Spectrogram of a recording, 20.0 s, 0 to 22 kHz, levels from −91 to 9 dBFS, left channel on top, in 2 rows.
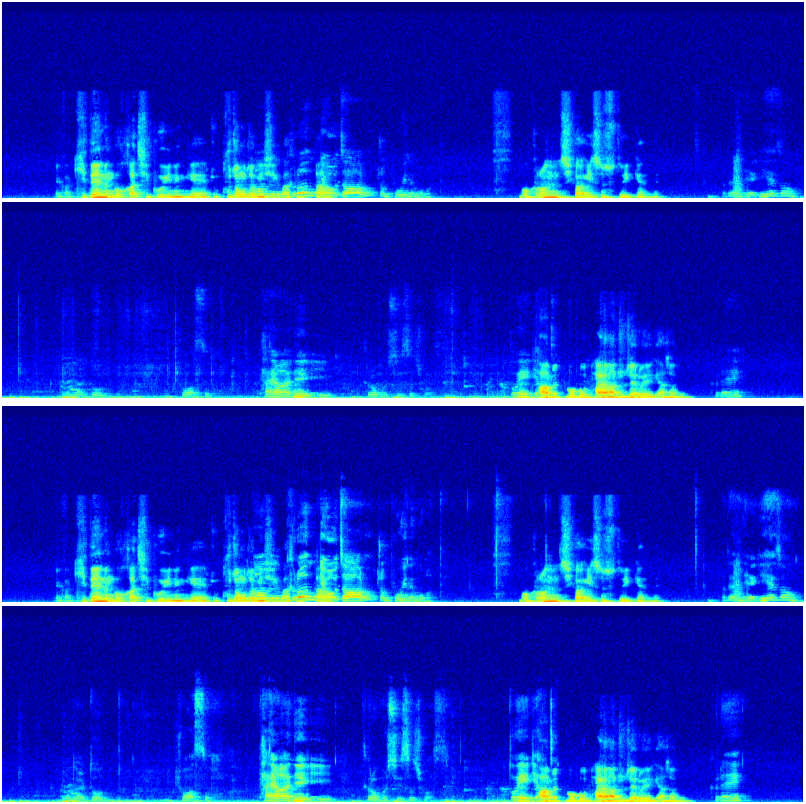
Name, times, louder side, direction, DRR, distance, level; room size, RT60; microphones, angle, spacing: voice 1, 0.7-4.1 6.5-8.2 9.1-9.3 13.7-13.8 16.4-18.7, equal, 5° left, 0.4 m, -24 dB
voice 2, 2.9-5.4 7.0-7.2 9.0-10.0 10.8-11.5 12.3-12.8 13.2-14.2 14.6-15.5 16.4-17.0 18.9-19.4, right 5 dB, 85° right, 0.6 m, -33 dB
sound 1, 10.0-17.8, right 1 dB, 70° left, 2.2 m, -41 dB
9.4 x 3.5 x 6.3 m
head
